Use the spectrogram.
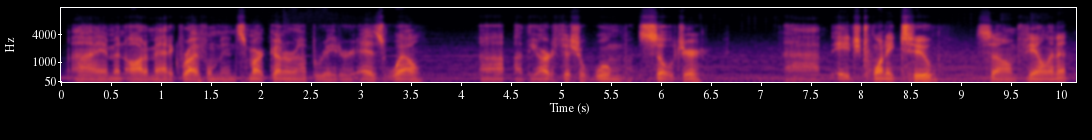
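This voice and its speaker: A man's voice: a bass voice, steady tone, moderate pace, bright, forceful tone, lo-fi sound, soft background music. A man playing a tabletop game, casually introducing the character he will play.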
